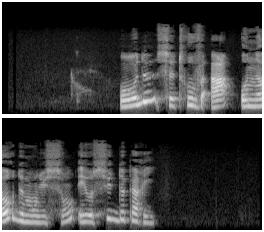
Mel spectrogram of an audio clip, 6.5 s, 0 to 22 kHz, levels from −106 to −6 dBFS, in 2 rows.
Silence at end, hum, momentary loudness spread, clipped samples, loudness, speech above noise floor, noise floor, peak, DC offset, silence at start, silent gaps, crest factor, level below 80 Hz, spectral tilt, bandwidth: 1.35 s; none; 11 LU; under 0.1%; -29 LUFS; 53 dB; -82 dBFS; -10 dBFS; under 0.1%; 1.5 s; none; 22 dB; -88 dBFS; -4.5 dB/octave; 11 kHz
